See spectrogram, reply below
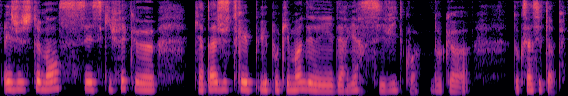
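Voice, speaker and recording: A woman's voice: mid-range voice, level tone, moderate pace, mellow. A woman chatting casually and enthusiastically as she shows her coloring work, with many fillers and restarts. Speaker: coloring vlogger. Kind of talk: casual show-and-tell chat.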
